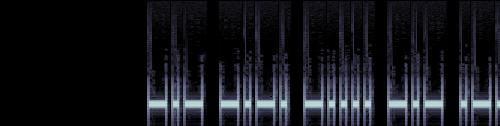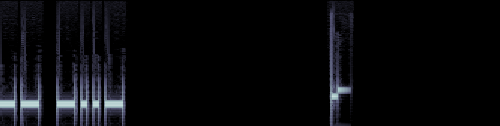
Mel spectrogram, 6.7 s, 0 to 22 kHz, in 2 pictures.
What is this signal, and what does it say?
Morse code, heard as a keyed tone, about 30 wpm, 700 Hz. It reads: KC6KJX
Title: USA Call Signs 30wpm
